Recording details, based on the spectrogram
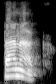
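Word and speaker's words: Tanakh: su Biblia que tanak tal como lo estoy pronunciando tanak ya de donde se derivan las tres del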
